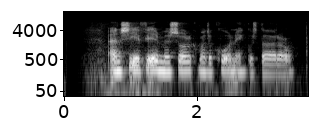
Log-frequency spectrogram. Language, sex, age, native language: Icelandic, female, 13, Icelandic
